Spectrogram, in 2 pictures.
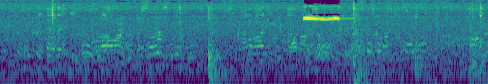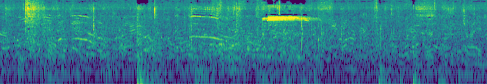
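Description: A distant crowd cheers and shouts outdoors.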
